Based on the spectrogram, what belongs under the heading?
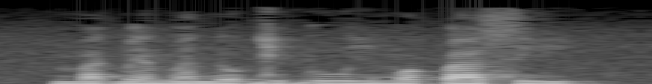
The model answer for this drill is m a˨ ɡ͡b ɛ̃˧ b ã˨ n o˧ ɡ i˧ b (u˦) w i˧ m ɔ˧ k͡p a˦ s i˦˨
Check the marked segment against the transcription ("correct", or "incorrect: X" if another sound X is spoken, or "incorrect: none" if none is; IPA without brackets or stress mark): correct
